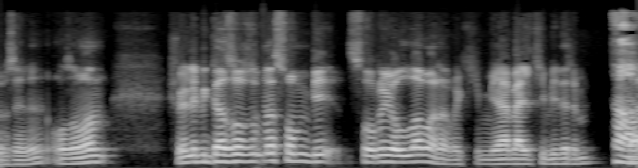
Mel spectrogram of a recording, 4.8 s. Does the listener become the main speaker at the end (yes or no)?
yes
